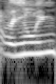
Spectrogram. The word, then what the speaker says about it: Ringling: The The Ringley brothers. and sisters. Did you say it correctly? Saturnites. Ringling Brothers.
